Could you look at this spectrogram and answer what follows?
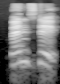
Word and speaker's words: Wednesday: ये तो अभी मैंने आपको पढ़ाया था, तभी आपको इसकी प्रोनाउंसिएशन ठीक करवाई थी. Still there is a issue. Sixth one. Wednesday ना. वेंसडे.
